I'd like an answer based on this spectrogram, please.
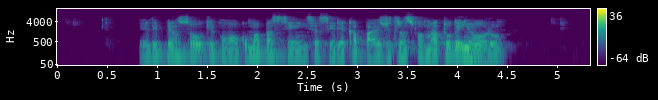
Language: Portuguese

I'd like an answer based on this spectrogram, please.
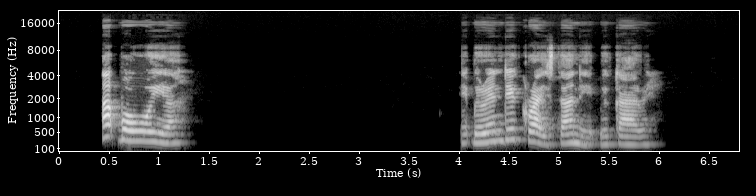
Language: Igbo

